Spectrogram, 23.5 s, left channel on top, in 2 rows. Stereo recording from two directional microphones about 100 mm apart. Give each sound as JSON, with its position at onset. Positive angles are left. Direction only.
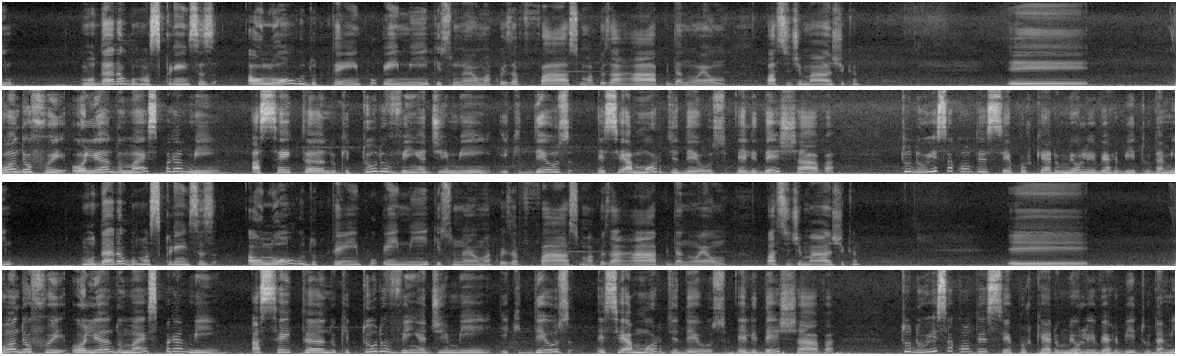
{"t": 0.8, "sound": "speech", "side_deg": -25}
{"t": 10.1, "sound": "speech", "side_deg": -15}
